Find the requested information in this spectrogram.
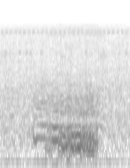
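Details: Sleeping pet cat named Haru snoring: one short, raspy, buzzing breath lasting about a second, rising and falling in loudness over a quiet steady background hiss.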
